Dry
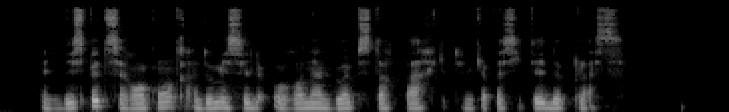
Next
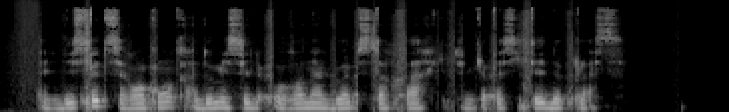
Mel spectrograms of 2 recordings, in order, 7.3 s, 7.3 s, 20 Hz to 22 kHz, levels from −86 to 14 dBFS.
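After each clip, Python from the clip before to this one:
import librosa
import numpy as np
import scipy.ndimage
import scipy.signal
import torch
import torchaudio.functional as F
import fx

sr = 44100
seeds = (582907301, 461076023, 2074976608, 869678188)

y = fx.pre_swell(x, sr, db_per_s=99.0)
y = y * 10.0 ** (4.5 / 20.0)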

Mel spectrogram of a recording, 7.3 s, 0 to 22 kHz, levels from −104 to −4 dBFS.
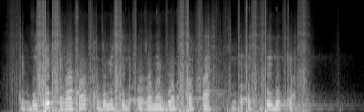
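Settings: y = fx.rev_spring(x, sr, rt60_s=2.4, pass_ms=(37, 46), chirp_ms=70, drr_db=16.5)
y = fx.spec_box(y, sr, start_s=6.28, length_s=0.43, low_hz=260.0, high_hz=8900.0, gain_db=-7)
y = fx.running_max(y, sr, window=17)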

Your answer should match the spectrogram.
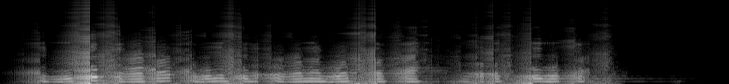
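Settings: y = fx.spec_swells(x, sr, rise_s=0.61)
y = y * 10.0 ** (-2.5 / 20.0)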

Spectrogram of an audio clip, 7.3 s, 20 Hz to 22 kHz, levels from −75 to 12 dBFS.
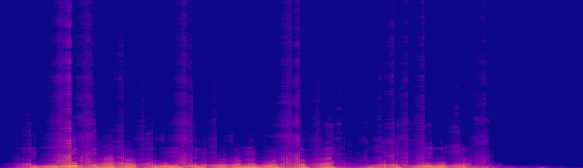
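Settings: y = fx.peak_eq(x, sr, hz=150.0, db=13.0, octaves=2.2)
y = y * 10.0 ** (-3.0 / 20.0)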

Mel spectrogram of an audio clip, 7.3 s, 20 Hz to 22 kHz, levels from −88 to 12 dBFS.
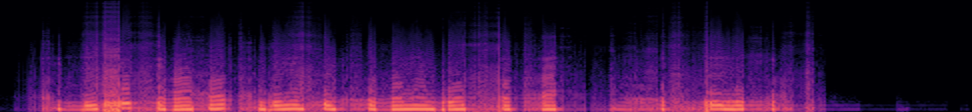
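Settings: y = fx.lowpass(x, sr, hz=3800.0, slope=6)
y = fx.leveller(y, sr, passes=2)
y = fx.level_steps(y, sr, step_db=15)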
